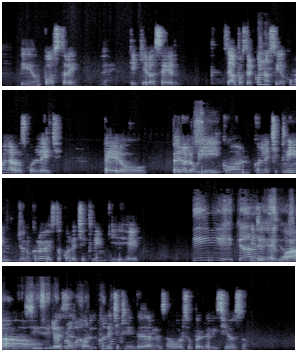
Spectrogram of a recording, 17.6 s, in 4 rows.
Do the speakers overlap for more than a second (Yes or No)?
Yes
